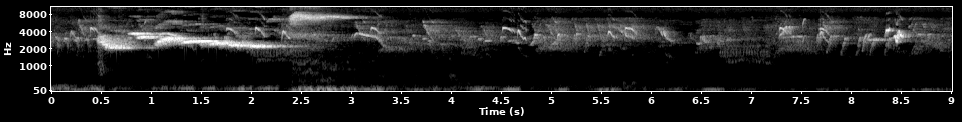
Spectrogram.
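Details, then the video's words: Song of an orange-headed thrush kept in an aviary in Malang, East Java: a loud, descending whistled phrase opens, then a high squeal and a run of quieter varied chirps and twitters. "suara burung anis merah"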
